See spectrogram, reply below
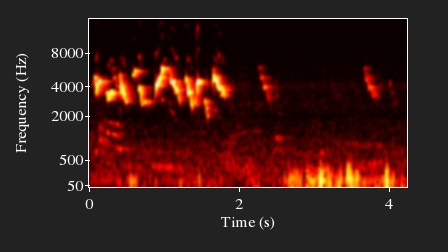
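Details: Rapid, tumbling high chirps of a kecial kuning in gacor mode for about two seconds, then only sparse notes while low thumping and handling noises take over.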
